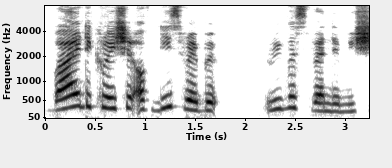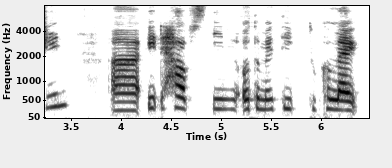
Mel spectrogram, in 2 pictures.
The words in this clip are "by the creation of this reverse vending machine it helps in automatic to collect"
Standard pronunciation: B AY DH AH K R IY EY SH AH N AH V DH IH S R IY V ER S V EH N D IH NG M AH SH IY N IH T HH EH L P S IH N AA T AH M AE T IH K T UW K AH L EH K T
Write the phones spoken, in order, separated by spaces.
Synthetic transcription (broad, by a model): B AY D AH K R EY SH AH N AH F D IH S R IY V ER S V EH N D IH M AH SH IY N IH T HH EH L P S IH N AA T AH M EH T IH K T UW K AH L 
